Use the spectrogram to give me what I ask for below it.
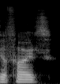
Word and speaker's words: Vilgefortz: Yeah, the part where it comes across Geralt protecting Ciri and Vilgefortz, however you fucking pronounce that name. Yeah, it's Vilgefortz.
